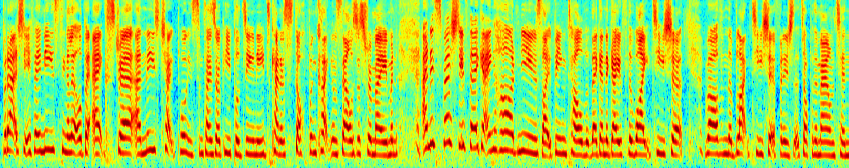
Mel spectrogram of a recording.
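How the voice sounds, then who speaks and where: A woman's voice: high voice, quick pace, few pauses. A woman reporting live from an outdoor race aid station, chatty and upbeat, laughing often. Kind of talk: live trackside commentary.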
